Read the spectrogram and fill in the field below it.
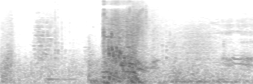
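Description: A heavy blow lands with a sudden thud.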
